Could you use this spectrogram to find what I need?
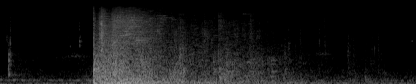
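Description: A pistol fires a single loud shot that echoes briefly.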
